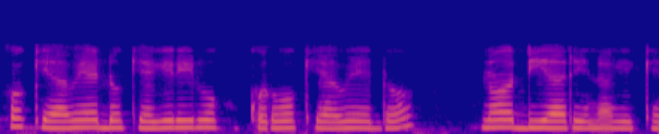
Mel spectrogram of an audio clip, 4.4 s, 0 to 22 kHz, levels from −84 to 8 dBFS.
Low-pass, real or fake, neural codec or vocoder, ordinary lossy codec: 5.4 kHz; fake; codec, 44.1 kHz, 7.8 kbps, Pupu-Codec; AAC, 32 kbps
